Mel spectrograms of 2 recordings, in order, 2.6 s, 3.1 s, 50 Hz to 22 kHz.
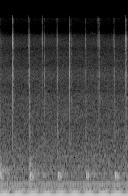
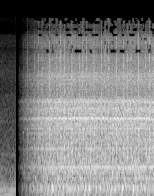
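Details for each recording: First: Allis Chalmers 3500A diesel military generator that sat for many years, fuel shutoff solenoid in the injection pump just rewired with a new ground: light regular clicking about three a second over a low hum, solenoid working normally. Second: Allis Chalmers 3500A military diesel generator, sitting for years, with a new fuel supply: steady cranking about four turns a second, never fires; only two cylinders got residual fuel, suspected not pumped from the new supply.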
